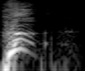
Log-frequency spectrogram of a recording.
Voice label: male ha; Aion e3

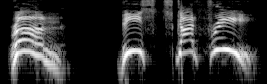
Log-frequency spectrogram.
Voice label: maleold greeting; Fnv

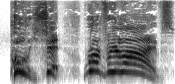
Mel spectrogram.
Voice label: male adult; Fnv

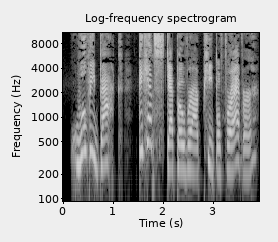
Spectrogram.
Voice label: female child greeting; FNV

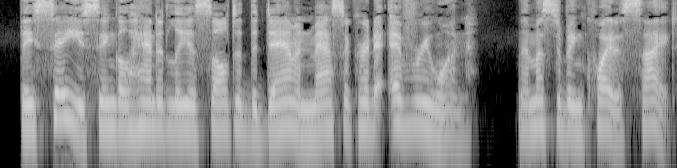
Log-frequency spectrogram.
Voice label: female adult greeting

